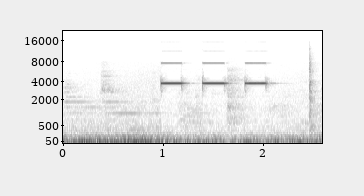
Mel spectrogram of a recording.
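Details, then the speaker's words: Hoshizaki ice maker that is not making ice, switched to Ice at the control panel: three short high-pitched beeps, a freeze timer alarm meaning the freeze timer setting was hit two cycles in a row. "all right so type of alarm three beeps it says freeze timer freeze timer setting for two cycles in a row"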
